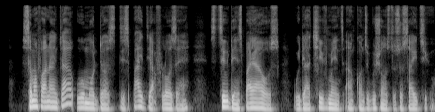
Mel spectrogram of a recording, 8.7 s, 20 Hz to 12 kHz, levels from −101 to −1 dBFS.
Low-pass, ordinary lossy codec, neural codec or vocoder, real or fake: 9.9 kHz; none; none; real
